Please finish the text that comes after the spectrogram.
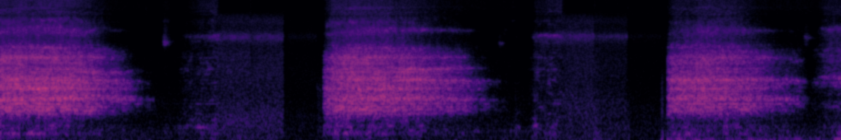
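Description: Slow, deep breaths at close range held in a yoga warrior two pose, three long airy exhales or inhales separated by quieter breathing gaps, steady and unhurried with no talking.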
